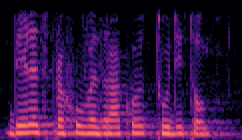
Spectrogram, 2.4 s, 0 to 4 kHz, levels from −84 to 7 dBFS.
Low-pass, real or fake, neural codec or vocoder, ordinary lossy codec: 3.6 kHz; fake; codec, 16 kHz, 16 kbps, FreqCodec, larger model; none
